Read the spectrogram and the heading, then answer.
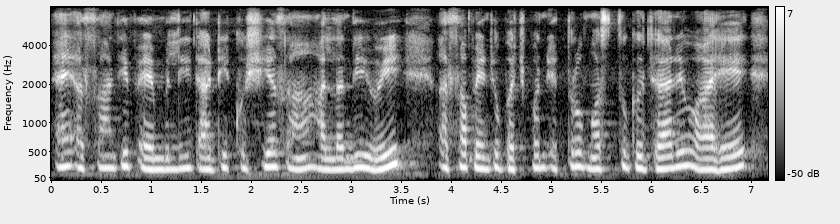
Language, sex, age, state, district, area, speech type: Sindhi, female, 45-60, Maharashtra, Thane, rural, spontaneous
